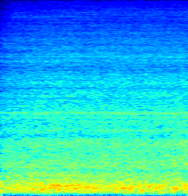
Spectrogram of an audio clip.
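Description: Van's heater blower motor running fast with air rushing from the dash vents, getting louder in the first half second as the fan speed is turned up, then holding steady. The newly replaced blower motor resistor is doing its job of controlling the fan speed.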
